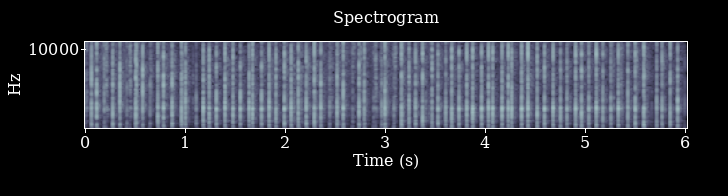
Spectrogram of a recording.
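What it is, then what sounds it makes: Plastic card tapped. A thin, solid dark blue plastic Snipes gift card of credit-card size, held in both hands, is rapidly tapped and scratched with fingertips and short nails. About 50 quick, dry clicks follow one another over six seconds, each dying away almost at once, with a bright plastic tick and a faint scratchy edge between taps.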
